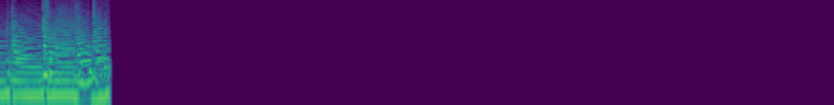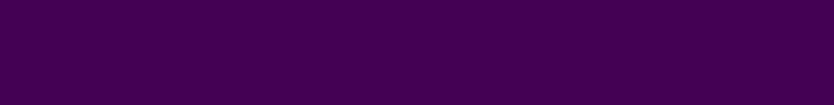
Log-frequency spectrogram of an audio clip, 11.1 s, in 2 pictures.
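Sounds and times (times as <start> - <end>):
bass: 0.0 - 0.8.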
